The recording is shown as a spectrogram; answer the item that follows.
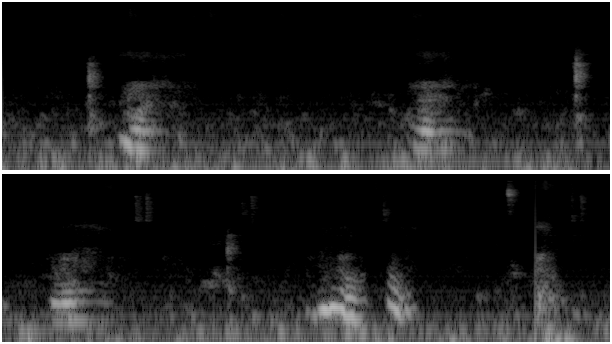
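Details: Black cat Bappuri snoring while asleep indoors, real recording: low, rasping snores with a breathy rattle, rising and falling roughly every two and a half seconds, with quiet room background between breaths.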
